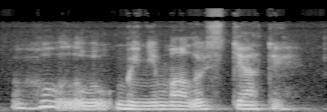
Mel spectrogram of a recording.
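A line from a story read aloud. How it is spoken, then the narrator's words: Despairing groan. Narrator (Ukrainian): у відчаї простогнав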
